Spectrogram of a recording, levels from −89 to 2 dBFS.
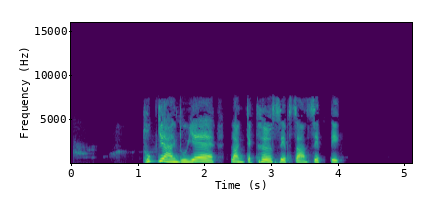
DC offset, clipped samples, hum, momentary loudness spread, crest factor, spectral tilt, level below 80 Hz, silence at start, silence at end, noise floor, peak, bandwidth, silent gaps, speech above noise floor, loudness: under 0.1%; under 0.1%; none; 10 LU; 16 dB; -6.5 dB/octave; -52 dBFS; 1.1 s; 1.1 s; -61 dBFS; -2 dBFS; 7.6 kHz; none; 46 dB; -16 LUFS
